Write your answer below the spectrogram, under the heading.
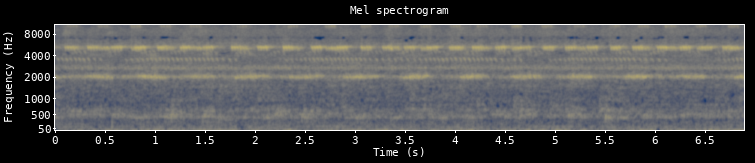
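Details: Jangkrik, a cricket, chirps steadily in a recording sold for driving off rats and training birds; shrill pulsing trills repeat about twice a second over a constant high hiss of insect song.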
